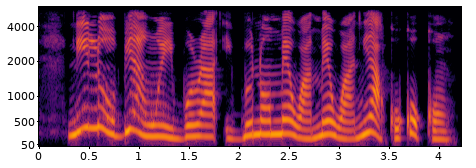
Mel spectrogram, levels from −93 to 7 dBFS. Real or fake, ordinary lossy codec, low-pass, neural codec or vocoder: real; none; 5.4 kHz; none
